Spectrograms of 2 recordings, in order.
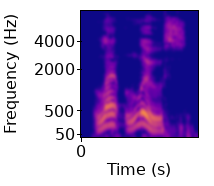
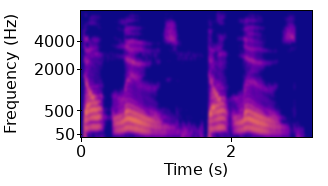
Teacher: If you want to get clear differences between the two, you've just got to pronounce one of them with a vowel a little bit shorter and a voiceless ending only an S on the ending. Whereas the other you would give a longer vowel to, and you'd make that S more like a Z. You would voice it, you would stretch it out.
